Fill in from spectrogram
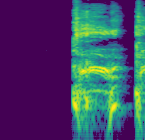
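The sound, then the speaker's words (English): A sharp cough bursts out after a moment of silence, followed quickly by the start of a second cough, loud and harsh with a rough, throaty edge. “Cut out the cough there”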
